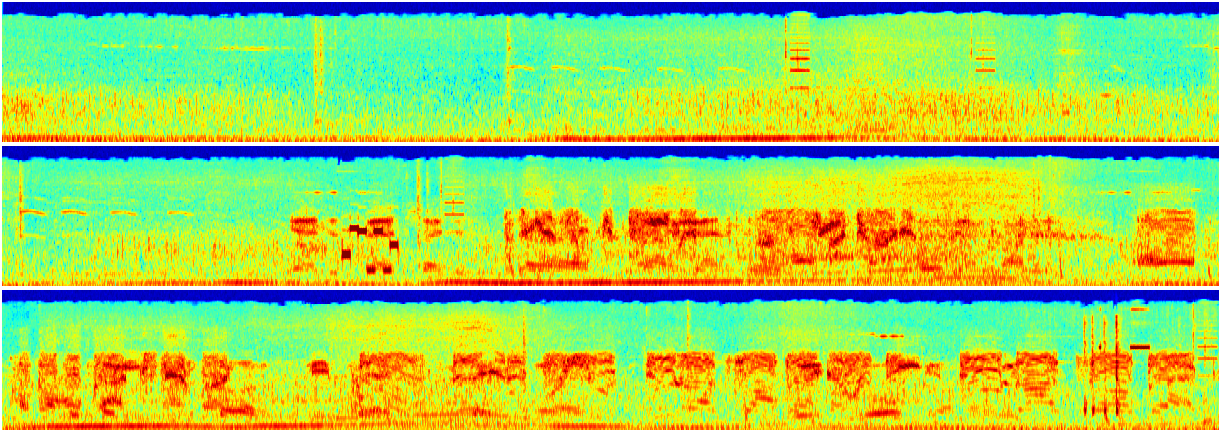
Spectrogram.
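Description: A car engine revs up and down as the car drives.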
